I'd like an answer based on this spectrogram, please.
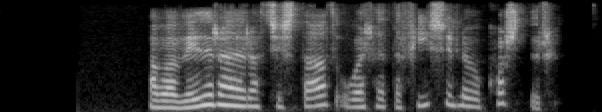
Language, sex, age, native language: Icelandic, female, 60-69, Icelandic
